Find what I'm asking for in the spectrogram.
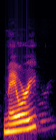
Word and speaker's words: Maori: So he's from New Zealand, and I cannot pronounce the name of his tribe, Maori. It's spelled M-A-O-R-I. – Maori. – Maori? Yep. – Correct.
